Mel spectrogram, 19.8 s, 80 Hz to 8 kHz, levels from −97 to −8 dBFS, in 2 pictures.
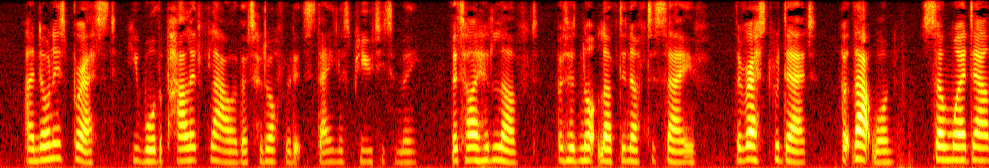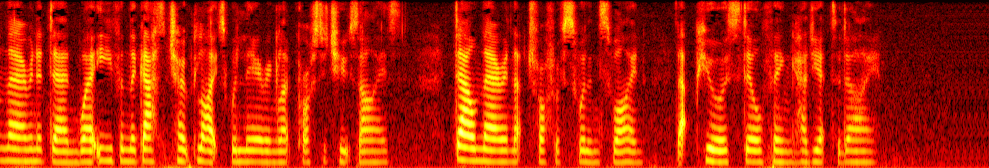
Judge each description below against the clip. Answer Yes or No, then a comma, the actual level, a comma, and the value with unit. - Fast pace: Yes, fast, 210 wpm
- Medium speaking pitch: No, high, 200 Hz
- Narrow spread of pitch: Yes, narrow, 2.2 semitones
